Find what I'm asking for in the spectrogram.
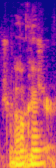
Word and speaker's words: trebuchet: A netting ammo for the trebuchet. Just a sketch to start to design a very simple bolo for the trebuchet. – Pretty sure that's pronounced trebucher. Okay.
